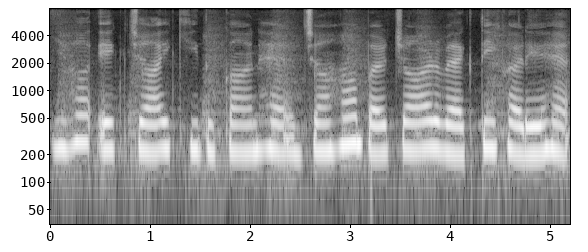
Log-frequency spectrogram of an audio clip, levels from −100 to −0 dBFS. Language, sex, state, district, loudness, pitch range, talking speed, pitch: Hindi, female, Bihar, Katihar, -13 LUFS, 210-230 Hz, 140 wpm, 225 Hz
